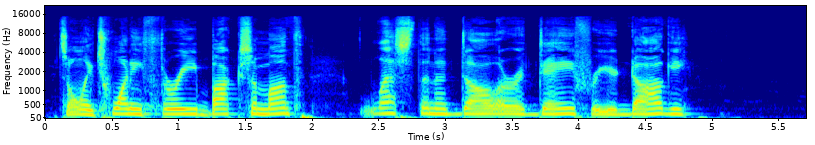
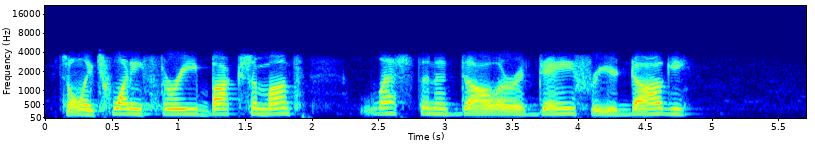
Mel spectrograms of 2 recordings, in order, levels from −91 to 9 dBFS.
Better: first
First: none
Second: phone-call audio

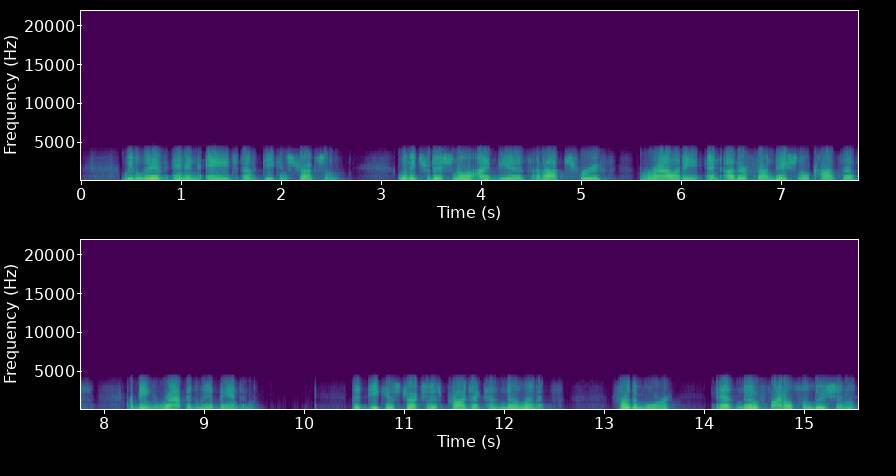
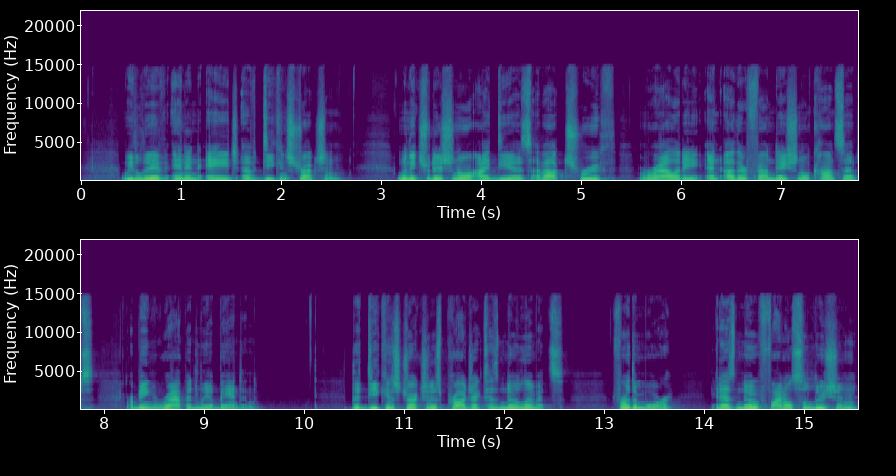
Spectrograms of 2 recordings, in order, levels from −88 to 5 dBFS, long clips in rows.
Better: second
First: phone-call audio; poor line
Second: none

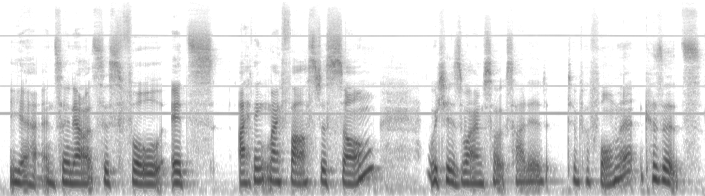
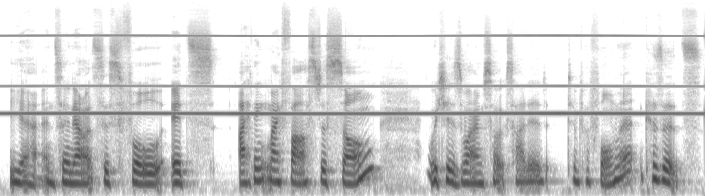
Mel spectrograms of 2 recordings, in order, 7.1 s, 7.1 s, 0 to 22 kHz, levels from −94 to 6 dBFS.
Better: first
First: high-pitched whine; faint; throughout; 2.5 kHz, 30 dB below the speech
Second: high-pitched whine; loud; throughout; 2.5 kHz, 6 dB below the speech

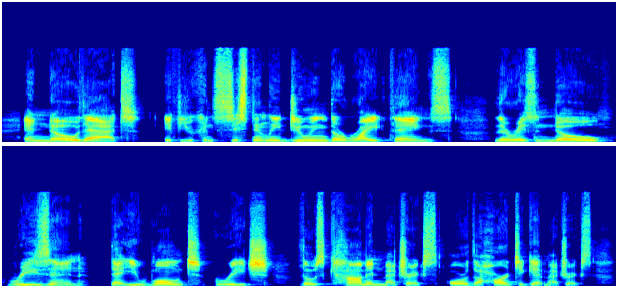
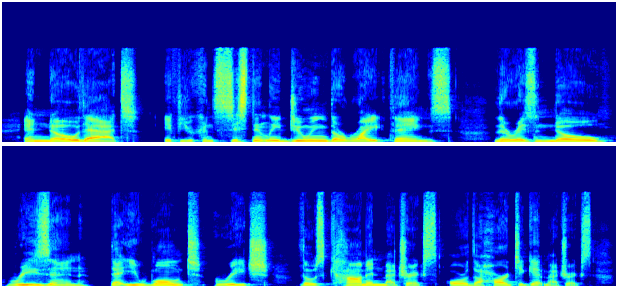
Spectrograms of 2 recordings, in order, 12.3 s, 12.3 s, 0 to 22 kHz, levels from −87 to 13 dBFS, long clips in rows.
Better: second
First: thin; somewhat; fading below 450 Hz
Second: none

